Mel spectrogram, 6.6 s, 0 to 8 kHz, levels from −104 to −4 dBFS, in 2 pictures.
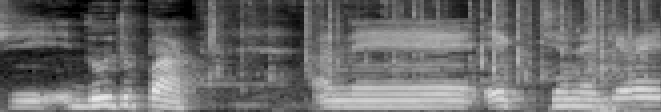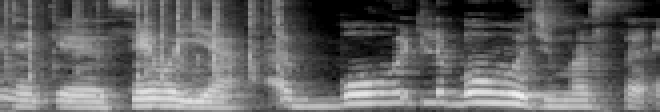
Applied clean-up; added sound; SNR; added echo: classical method log-MMSE.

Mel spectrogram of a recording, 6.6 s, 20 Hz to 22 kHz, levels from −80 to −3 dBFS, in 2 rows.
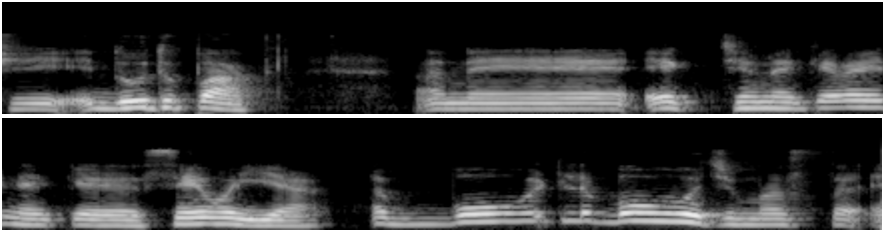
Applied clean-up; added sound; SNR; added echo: neural mask model DeepFilterNet 3.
